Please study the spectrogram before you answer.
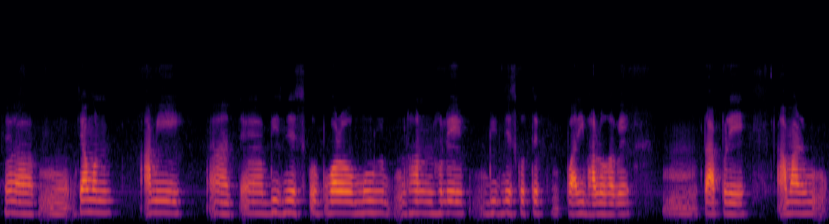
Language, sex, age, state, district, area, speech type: Bengali, female, 60+, West Bengal, Alipurduar, rural, spontaneous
